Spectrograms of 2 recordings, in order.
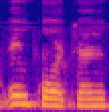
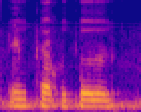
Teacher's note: Similar to important, if you remember, improbable, the na again becomes bilabial because it is followed by bilabial sound.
